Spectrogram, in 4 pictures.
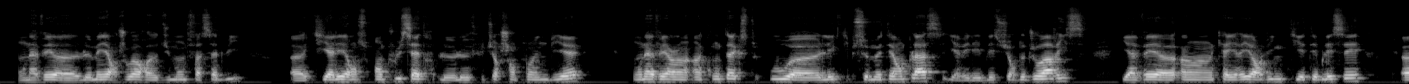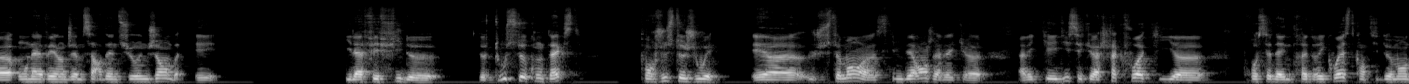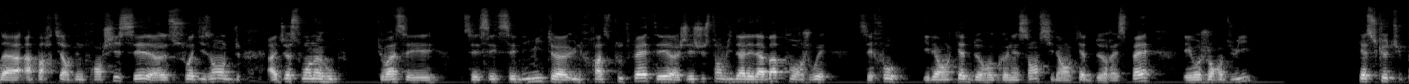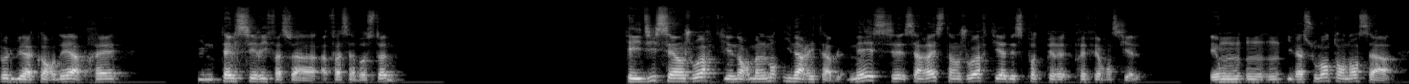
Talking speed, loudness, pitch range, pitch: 210 wpm, -20 LUFS, 105-135 Hz, 120 Hz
